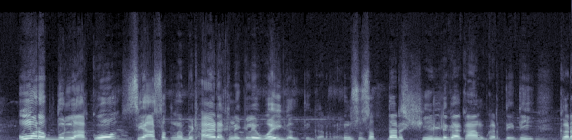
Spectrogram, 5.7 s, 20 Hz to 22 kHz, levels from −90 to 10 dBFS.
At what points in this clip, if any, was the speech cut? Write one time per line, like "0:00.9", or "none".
0:03.5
